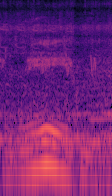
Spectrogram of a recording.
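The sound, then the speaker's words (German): A bee buzzes as a radio-drama sound effect, chasing a barefoot figure across a meadow. The low, droning hum swells louder near the middle of the brief moment, then eases back while continuing steadily. “Verfolgt von der Biene.”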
